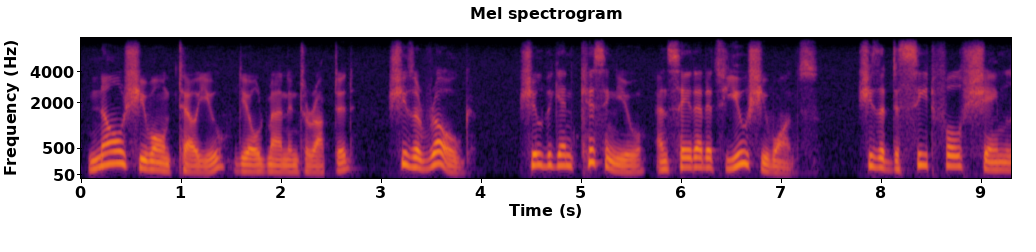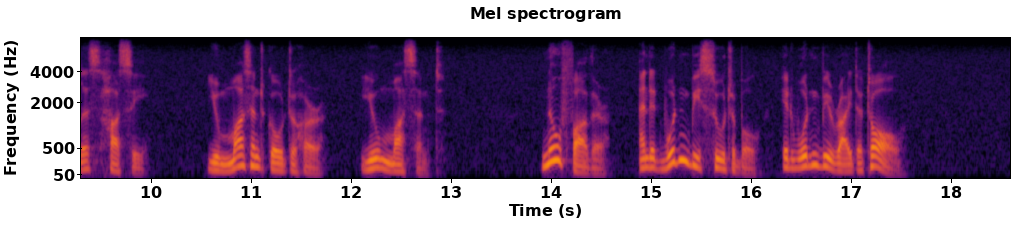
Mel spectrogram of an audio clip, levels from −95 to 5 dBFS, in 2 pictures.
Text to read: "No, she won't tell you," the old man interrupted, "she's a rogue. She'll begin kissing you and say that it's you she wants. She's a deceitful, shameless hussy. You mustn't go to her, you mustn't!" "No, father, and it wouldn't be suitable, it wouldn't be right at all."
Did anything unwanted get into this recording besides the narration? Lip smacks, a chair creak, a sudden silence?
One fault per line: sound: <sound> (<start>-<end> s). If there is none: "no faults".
no faults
